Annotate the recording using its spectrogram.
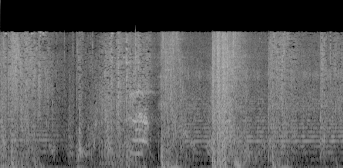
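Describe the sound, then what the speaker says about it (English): Semi-automatic gunfire from new weapons in a video game, separate bursts of sharp shots with brief gaps between them, mixed with shattering and crashing impacts at close range and moderate loudness. "So it's not constant firing, it's just semi-automatic."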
